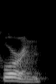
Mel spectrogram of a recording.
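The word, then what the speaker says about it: Foran: the main prosecutor tom foreign or ferand some people pronounce it was the main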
